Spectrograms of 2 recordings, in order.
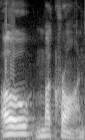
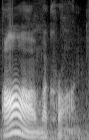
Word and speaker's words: Omicron: They're talking about, says one Merriam-Webster uses O with the accent on the Omicron. So Omicron. That sounds good. It sounds like a toy you'd order for Christmas. The new. Or in the U.S., less commoner, Omicron.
